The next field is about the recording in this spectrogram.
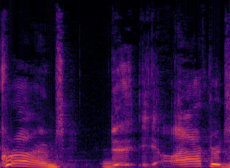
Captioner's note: Junior stuttering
